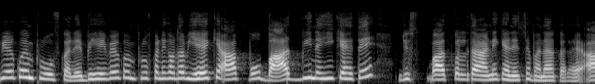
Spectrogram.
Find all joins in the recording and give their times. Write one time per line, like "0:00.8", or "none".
none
